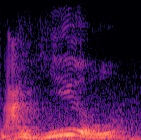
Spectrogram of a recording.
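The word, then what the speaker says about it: ayil (אַיִל): and the only difference between the two is the pronunciation. An ayol is a chaya, a wild animal. An ayil is a ram. It's a domesticated animal.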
